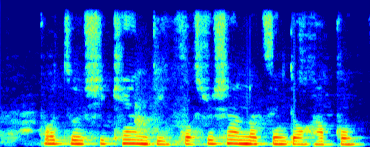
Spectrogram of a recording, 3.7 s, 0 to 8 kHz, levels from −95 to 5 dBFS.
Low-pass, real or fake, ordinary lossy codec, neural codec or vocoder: 7.2 kHz; real; none; none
